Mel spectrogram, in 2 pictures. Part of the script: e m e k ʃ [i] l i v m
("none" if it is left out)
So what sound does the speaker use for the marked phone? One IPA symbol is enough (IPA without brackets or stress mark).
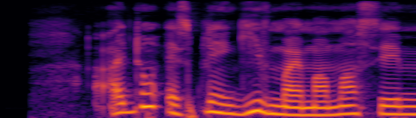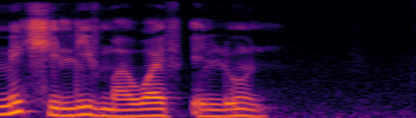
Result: i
